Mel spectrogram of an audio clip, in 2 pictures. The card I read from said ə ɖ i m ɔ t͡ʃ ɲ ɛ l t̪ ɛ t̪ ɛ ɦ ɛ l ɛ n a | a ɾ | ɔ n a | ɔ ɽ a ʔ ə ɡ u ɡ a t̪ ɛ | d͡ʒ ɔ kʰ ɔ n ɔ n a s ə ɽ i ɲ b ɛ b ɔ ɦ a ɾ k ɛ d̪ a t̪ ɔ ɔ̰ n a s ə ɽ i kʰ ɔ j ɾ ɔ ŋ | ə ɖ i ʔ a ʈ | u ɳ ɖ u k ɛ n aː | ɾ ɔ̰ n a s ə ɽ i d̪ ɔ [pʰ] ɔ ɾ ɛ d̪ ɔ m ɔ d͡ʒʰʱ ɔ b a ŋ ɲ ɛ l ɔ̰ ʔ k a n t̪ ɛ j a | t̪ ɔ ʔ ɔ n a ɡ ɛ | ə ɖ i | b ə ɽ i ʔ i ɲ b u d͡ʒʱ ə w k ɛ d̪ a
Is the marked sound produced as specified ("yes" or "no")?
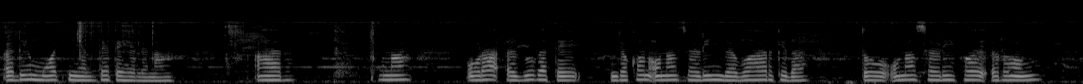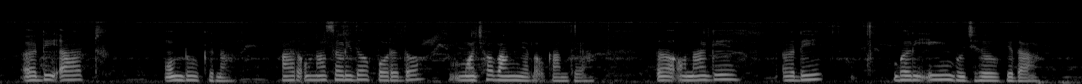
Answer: no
